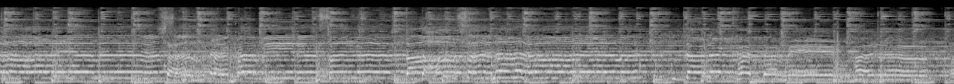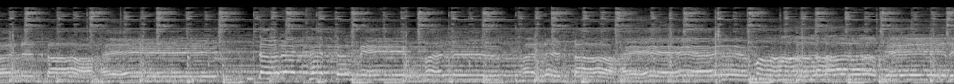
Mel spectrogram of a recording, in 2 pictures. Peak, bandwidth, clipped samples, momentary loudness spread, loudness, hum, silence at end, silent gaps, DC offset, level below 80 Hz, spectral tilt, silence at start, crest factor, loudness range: 0 dBFS; 15.5 kHz; under 0.1%; 3 LU; -11 LUFS; none; 0 s; none; under 0.1%; -36 dBFS; -3.5 dB/octave; 0 s; 12 dB; 2 LU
